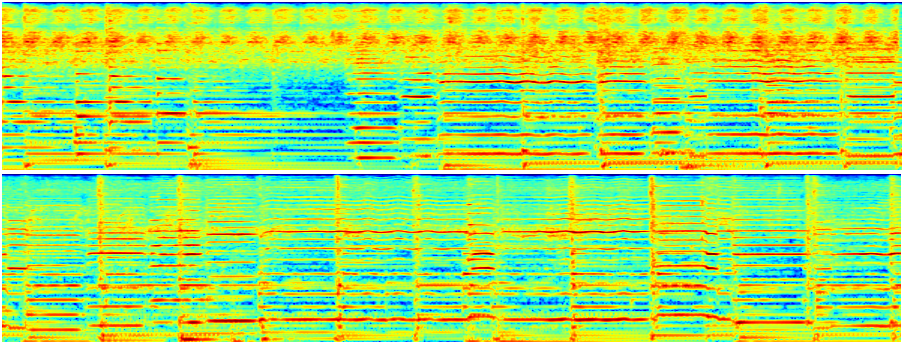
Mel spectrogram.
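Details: Steady instrumental music with bowed strings and a regular beat fills the whole stretch, without any animal sound.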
